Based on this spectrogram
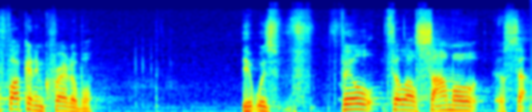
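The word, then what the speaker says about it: Anselmo: It was Phil Alsamo, is that how you say it? And Alsamo, yeah.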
